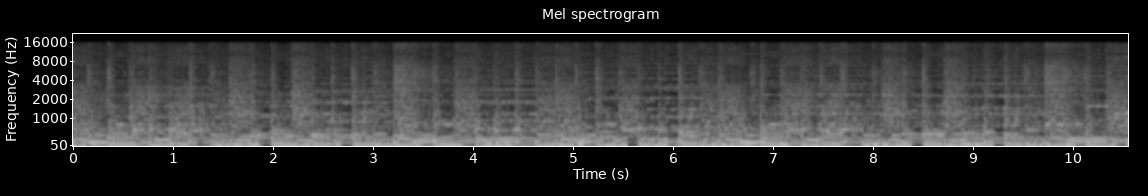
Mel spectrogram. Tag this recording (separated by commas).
Video game music, Music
